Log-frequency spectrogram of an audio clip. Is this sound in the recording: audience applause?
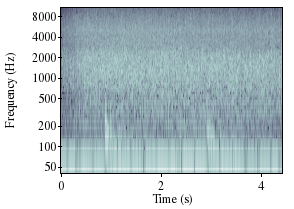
yes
